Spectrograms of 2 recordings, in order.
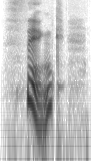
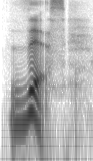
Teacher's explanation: English has 2 th sounds, the soft one in think and the voiced one in this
